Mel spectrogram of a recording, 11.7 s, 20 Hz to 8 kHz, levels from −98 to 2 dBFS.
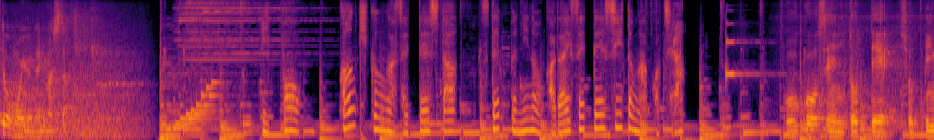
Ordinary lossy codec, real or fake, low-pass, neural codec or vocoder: none; real; none; none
